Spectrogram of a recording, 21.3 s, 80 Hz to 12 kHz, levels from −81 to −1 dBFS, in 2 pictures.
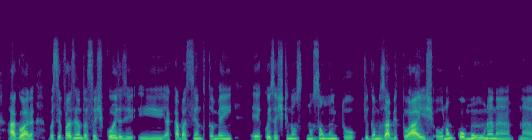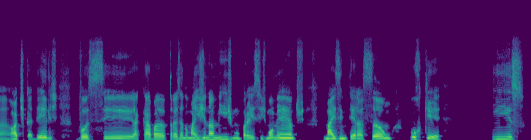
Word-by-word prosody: Agora, 130 -9 +6 0.3
você, 125 0 -5
fazendo 140 -5 +1
essas 120 -2 -6
coisas 145 -3 +2
e 125 0 -5
e 115 -2 -5
acaba 125 - -2
sendo 240 - -4
também, 115 +1 -1 0.4
eh, 110 -1 0
coisas 120 -2 -2
que - - -8
não 120 -1 0
sã - - -14
não 115 -1 -2
são 120 +2 0
muito, 120 -2 -3
digamos, 115 0 -3
habituais 125 -2 +4
ou 110 0 -3
não 125 +3 +3
comum, 135 +2 +2
né, 120 0 +2
na 110 -4 -2
na 100 0 -8
ótica 110 +1 -1
deles, 165 -10 0 0.4
você 140 +3 -1
acaba 155 +2 +1
trazendo 150 0 -2
mais 150 0 0
dinamismo 160 -2 0
pra 130 0 0
esses 120 - -7
momentos, 150 - +2 0.4
mais 120 -1 +4
interação. 135 +3 +2 0.4
Por 185 +1 0
quê 120 -9 0 1.0
Isso. 200 0 -5
130 Hz, 115 wpm, -23 LUFS, 115-150 Hz, 1.0 s, Agora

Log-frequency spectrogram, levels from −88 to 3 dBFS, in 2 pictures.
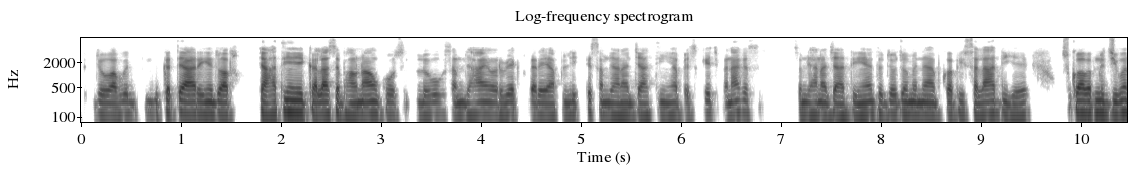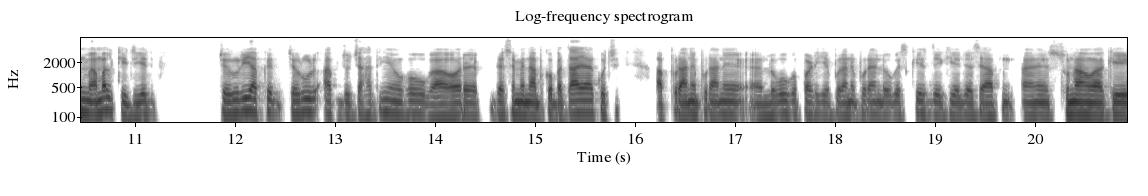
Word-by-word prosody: जो 110 -1 0
आपको 110 +2 +1
दिक्कतें 115 +2 -2
आ 115 - +8
रही 115 0 +1
हैं, 115 - +4
जो 115 - +2
आप 110 - +3 0.3
चाहती 115 +3 +3
हैं 125 - +6
कि 125 - +5
कला 115 0 +5
से - - -1
भावनाओं 110 +2 +3
को 115 +1 -4
स 105 - -20
लोगों 110 +1 -2
को 115 - -15
समझाएँ 110 +1 -1
और 110 -1 -2
व्यक्त 115 0 -2
करें। 110 0 +2
आप 105 0 -3
लिख 110 +1 -3
के 125 - -4
समझाना 110 -2 -1
चाहती 105 +1 -3
हैं, 110 - -2
आप 110 +1 -6
स्केच 115 +3 -8
बनाके 120 +3 -2
समझाना 110 -1 -5
चाहती 105 0 -1
हैं 115 +2 +1
तो 115 0 -4
जो-जो 115 +1 -1
मैंने 110 0 +2
आपको 110 +1 -1
अभी 115 +1 -6
सलाह 115 +2 +1
दी 115 -1 -4
है, 105 +1 -1
उसको 115 +2 -5
आप 120 - +6
अपने 120 0 +3
जीवन 120 +3 +2
में 120 - +4
अमल 140 +5 +5
कीजिए। 110 +1 -1 0.8
ज़रूरी 125 +4 +2
आपके 130 -1 +1
ज़रूर 130 +3 -1
आप 115 0 -2
जो 115 0 -4
चाहती 110 +3 -6
हैं 125 -2 0
वो 115 - 0
होगा 105 -3 +1
और 110 +1 +2 0.2
जैसे 115 0 -2
मैंने 115 -1 +5
आपको 110 +2 0
बताया 120 +3 +4
कुछ 115 -2 -6 0.4
आप - - -1
पुराने-पुराने 115 +1 +2
अ, 105 - -6
लोगों 110 +3 -1
को 120 - -4
पढ़िए। 110 0 -3
पुराने-पुराने 115 +1 -2
लोगों 110 +1 -2
के - - -7
स्केच 115 +2 -5
देखिए। 110 -1 -3
जैसे 110 0 -2
आपने 110 +1 -1
अ, - - 0
सुना 115 +2 +4
होगा 110 -1 +6
कि 115 0 +5
115 Hz, 230 wpm, -26 LUFS, 110-115 Hz, 0.8 s, आ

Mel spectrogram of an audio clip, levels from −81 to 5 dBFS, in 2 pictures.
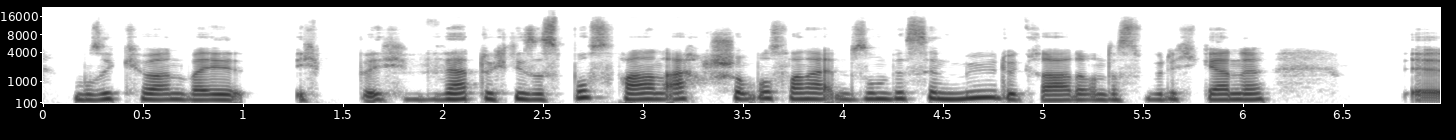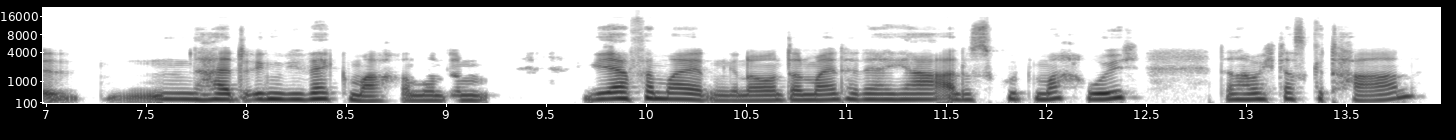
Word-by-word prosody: Musik 200 +2 -2
hören, 195 0 +1
weil 185 - +2 0.2
ich - - -8 0.2
ich 200 +1 -2 0.2
werde 205 +1 +3
durch 210 0 -1
dieses 195 -4 +1
Busfahren, 210 -5 +2
8 215 +2 0
Stunden 225 -2 0
Bus 235 0 -1
fahren 215 -1 +2
halt 205 -1 -1
so 215 - -1
'n 215 - +1
bisschen 215 -1 0
müde 245 -4 +2
grade 180 +1 0
und 185 0 -3
das 190 - -6
würde 195 +1 -5
ich 205 - -14
gerne, 195 +1 +2 0.7
äh, - - -2 0.2
hm, 205 -2 -2
halt 200 -1 +4
irgendwie 200 0 +2
wegmachen 175 -7 +1
und, 165 0 -2
ähm, 170 0 -2 0.5
ja 220 +3 +5
vermeiden“, 210 -7 +2
genau. 170 +1 0
Und 180 +1 -2
dann 180 - +2
meinte 195 +2 +1
der: 200 0 +1
„Ja, 200 0 +2
alles 190 -1 -1
gut, 215 0 -7
mach 220 +2 -2
ruhig.“ 245 +5 +3 0.4
Dann 195 - -2
habe 205 +1 +2
ich 205 - -5
das 220 -2 -3
getan 180 - -2
200 Hz, 205 wpm, -21 LUFS, 190-215 Hz, 0.7 s, ja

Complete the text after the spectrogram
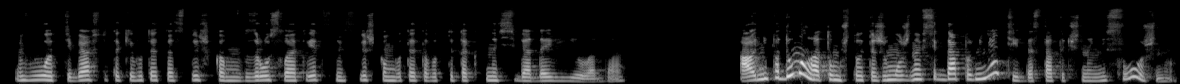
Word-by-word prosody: Вот 200 0 0
тебя 190 +5 +1
всё-таки 195 -2 -9
вот 195 +1 -6
эта 195 -2 -4
слишком 185 -2 -6
взрослая 190 +1 0
ответственность, 190 0 -6
слишком 195 -2 -5
вот 175 +2 -9
это 180 -1 -3
вот 175 0 -11
ты 185 - -9
так 180 -1 -6
на 190 -1 -1
себя 185 -2 -4
давила, 165 -5 -4
да? 80 - -13 1.2
А 185 +4 +9
не 250 +4 +4
подумала 390 - +8
о - - +8
том, 215 -1 +1
что 205 0 -3
это 190 -1 -3
же 200 +2 -2
можно 210 +2 +1
всегда 235 +1 +3
поменять 250 - 0
и - - -3
достаточно 170 +1 -5
несложно? 180 - -5
190 Hz, 165 wpm, -22 LUFS, 175-205 Hz, 1.2 s, А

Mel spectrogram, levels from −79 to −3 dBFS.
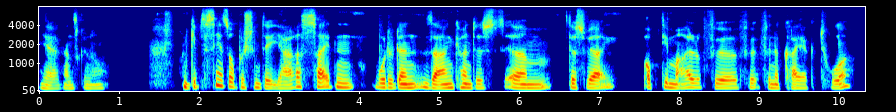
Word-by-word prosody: Ja, 110 -5 -6
ganz 115 +2 -9
genau 120 0 -11 0.9
und - - +1
gibt - - -4
es - - -1
denn 220 - +4
jetzt 185 -4 +3
auch 160 - +2
bestimmte 140 -3 -2
Jahreszeiten, 130 - +1 0.2
wo 145 -4 +1
du 140 - -1
dann 135 +3 +3
sagen 130 0 +5
könntest, 130 -2 -1
ähm, 130 +2 +2 0.2
das 140 0 +1
wäre 130 -2 +6
eig 80 +1 -7 0.3
optimal 145 0 0
für 135 -1 0
für 145 +1 -7
für 150 - -7
'ne 125 -1 0
Kajaktour? 130 +7 -2
135 Hz, 150 wpm, -22 LUFS, 125-145 Hz, 0.9 s, wäre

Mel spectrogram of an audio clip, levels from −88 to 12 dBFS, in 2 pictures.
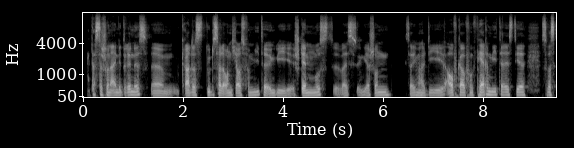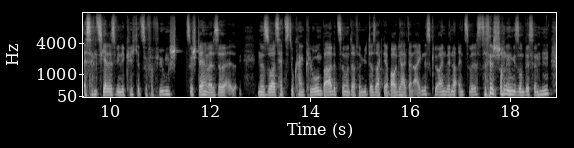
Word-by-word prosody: dass - - +7
da - - +8
schon - - -2
eine 110 0 -2
drin 120 +3 -2
ist. 130 +4 +1
Ähm, 90 -5 -6
gerade, 105 +2 +1
dass 110 - +3
du 120 - -4
das 120 +1 +5
halt - - +2
auch 100 - -1
nicht 105 0 -6
als 100 +1 +1
Vermieter 115 +6 -4
irgendwie 100 -1 -5
stemmen 105 +1 0
musst, 120 +4 -2
weil - - -8
es - - +2
irgendwie - - -11
ja 100 - -4
schon, 115 +2 -5 0.3
sage 100 +1 -7
ich - - -9
mal, 105 -1 -5
die 105 -1 -6
Aufgabe 110 -2 0
vom 105 - -7
Vermieter 125 +2 -1
ist 115 0 -2
dir 115 -1 0 0.3
sowas 115 -2 +3
essenzielles 130 -2 +6
wie 125 - -1
'ne 120 - -1
Küche 125 0 -7
zur - - 0
Verfügung 135 +3 -5
sch - - +5 0.2
zu 130 - 0
stellen, 125 0 +2
weil 110 - +1
das, 110 - +4
ja, 115 0 0 0.6
ne, 120 0 0
so, 120 0 +6
als 120 0 +5
hättest 130 - +1
du 125 - -2
kein 120 -2 -5
Klo 120 +4 -1
im 140 - -1
Badezimmer 130 0 +1
und 115 - -6
der 115 - -2
Vermieter 115 +1 -5
sagt: 115 -1 -3
„Ja, 110 - -1
bau 100 +3 +2
dir 120 -1 -4
halt 105 -1 -4
dein - - -6
eigenes 145 0 -3
Klo 135 - -6
ein, 125 +2 -2
wenn 125 +2 -2
du - - -2
eins 125 +1 -2
willst.“ 130 +3 -2
Das 140 - 0
ist 190 -6 +6
schon 155 +2 +2
irgendwie 140 -2 +3
so 125 0 0
'n 120 - -4
bisschen, 130 -1 -2
hm. 155 +5 -2
120 Hz, 250 wpm, -23 LUFS, 110-130 Hz, 0.6 s, da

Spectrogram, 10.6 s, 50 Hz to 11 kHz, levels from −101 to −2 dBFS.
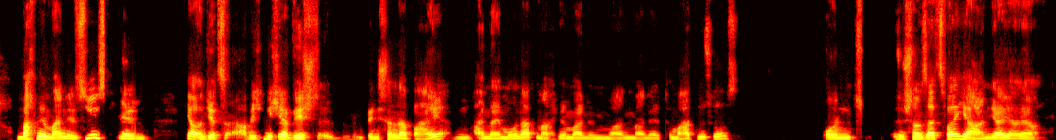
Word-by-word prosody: mache 160 +5 +3
mir 180 - +6
meine 120 -6 +3
Süßquellen.“ 110 - -1 0.4
Ja, - - +7
und - - +1
jetzt - - +1
habe 135 - -2
ich 135 - -12
mich 175 0 -1
erwischt 150 -2 +3 0.5
bin 110 -1 -2
schon 150 +6 +1
dabei, - - 0 0.3
einmal 105 -1 -2
im 100 - -3
Monat 115 +9 0
mache - - -5
ich - - -26
mir 105 - -4
meine 95 -2 -3
mein 95 +1 -6
meine 95 -1 -7
Tomatensoße 170 - -5 0.8
und, 130 +1 0 0.3
äh, 150 -5 -2
schon 150 +2 +4
seit 155 0 +5
2 180 +3 +4
Jahren, 100 - +2
ja, 125 +2 +4
ja, 125 -5 +2
ja. 120 +1 -3
130 Hz, 185 wpm, -24 LUFS, 100-155 Hz, 0.8 s, Ja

